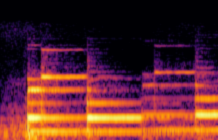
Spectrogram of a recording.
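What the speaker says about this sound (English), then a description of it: "Sounds like Tibetan temple bells." Fairlight synthesizer playing low, resonant bell tones like Tibetan temple bells, four loud struck notes each ringing on with long sustained overtones, alone with no talk.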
